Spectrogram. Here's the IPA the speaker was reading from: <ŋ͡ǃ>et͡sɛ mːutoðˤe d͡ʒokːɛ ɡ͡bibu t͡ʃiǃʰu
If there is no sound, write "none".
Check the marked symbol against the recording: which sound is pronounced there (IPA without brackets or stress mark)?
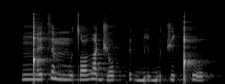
ŋ͡ǃ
